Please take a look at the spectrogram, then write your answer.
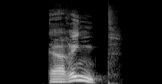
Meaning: inflection of erringen: 1. third-person singular present 2. second-person plural present 3. plural imperative
- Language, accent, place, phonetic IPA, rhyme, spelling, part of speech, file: German, Germany, Berlin, [ɛɐ̯ˈʁɪŋt], -ɪŋt, erringt, verb, De-erringt.ogg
